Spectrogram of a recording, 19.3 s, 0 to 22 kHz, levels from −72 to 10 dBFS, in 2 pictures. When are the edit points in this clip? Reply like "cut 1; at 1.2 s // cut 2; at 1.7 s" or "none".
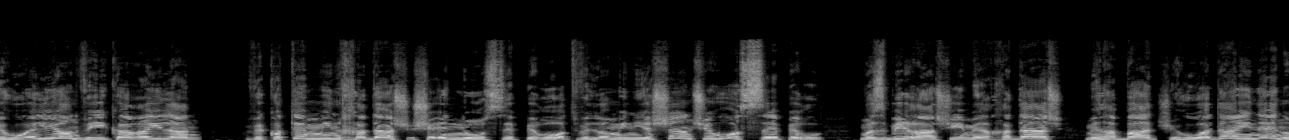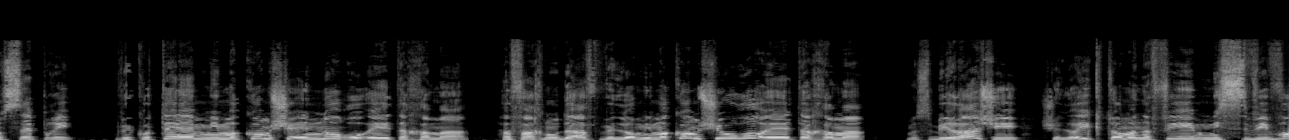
cut 1; at 8.7 s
